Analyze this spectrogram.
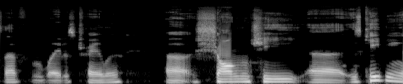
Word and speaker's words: Shang-Chi: while Shang-Chi, and I just learned how to pronounce that from the latest trailer, Shang-Chi is keeping its date with a shortened theatrical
